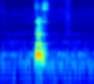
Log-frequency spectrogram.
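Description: An American bison gives a single short, harsh grunt, rough and throaty, over a faint background murmur.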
